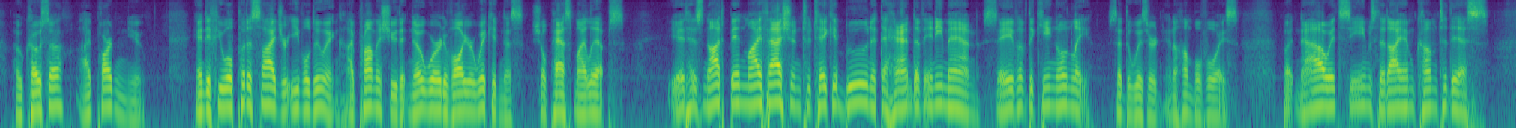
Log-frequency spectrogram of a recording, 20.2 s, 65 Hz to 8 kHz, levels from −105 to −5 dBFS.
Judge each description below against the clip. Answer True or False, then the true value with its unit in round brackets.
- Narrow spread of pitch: False (4.5 semitones)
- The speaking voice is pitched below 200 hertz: True (135 Hz)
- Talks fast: False (195 wpm)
